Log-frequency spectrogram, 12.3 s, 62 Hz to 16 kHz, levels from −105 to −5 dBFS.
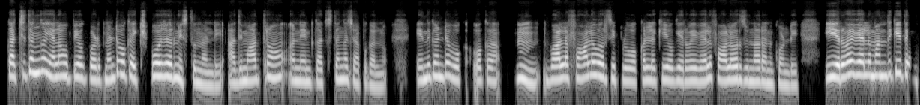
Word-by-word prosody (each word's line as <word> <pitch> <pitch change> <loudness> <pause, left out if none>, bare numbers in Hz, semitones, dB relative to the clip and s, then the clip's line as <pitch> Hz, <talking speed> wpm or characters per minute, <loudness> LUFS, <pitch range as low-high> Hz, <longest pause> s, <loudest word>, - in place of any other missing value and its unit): కచ్చితంగా 340 +6 +2
ఎలా 280 - +1
ఉపయోగపడుతుందంటే, 245 -1 -1
ఒక 300 - -4
ఎక్స్‌పోజర్‌నిస్తుందండి. 230 -10 +1 0.2
అది 200 +2 -2
మాత్రం 240 +4 -2 0.3
ఆహ్, 225 - -1
నేను 215 -1 -2
ఖచ్చితంగా 240 +4 -3
చెప్పగలను. 170 -4 -8 0.5
ఎందుకంటే, 275 +3 +1
ఒక్ 225 - -23 0.2
ఒక 225 - -14 0.4
హ్మ్. 235 -6 +2 0.3
వాళ్ళ 245 +2 +5
ఫాలోవర్స్ 270 0 +2
ఇప్పుడు 225 -1 -5
ఒకళ్ళకి 230 +2 -3
ఒక 220 - -7
20000 220 +2 -1
ఫాలోవర్స్ 235 +1 +2
ఉన్నారనుకోండి. 195 -5 -3 0.5
ఈ - - +5
20000 310 +2 +5
మందికి 300 +3 +2
తె 295 - +3
240 Hz, 130 wpm, -23 LUFS, 215-280 Hz, 0.5 s, వాళ్ళ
